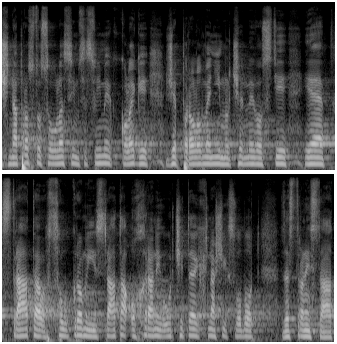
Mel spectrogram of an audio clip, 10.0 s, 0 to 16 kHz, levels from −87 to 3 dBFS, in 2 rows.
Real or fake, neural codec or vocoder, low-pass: real; none; 14.4 kHz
